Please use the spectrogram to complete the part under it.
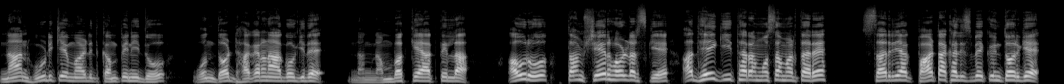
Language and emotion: Kannada, angry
